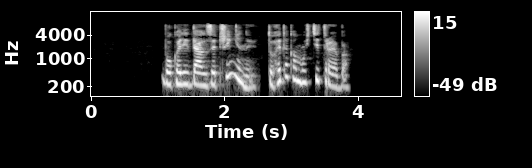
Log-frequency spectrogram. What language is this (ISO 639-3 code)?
bel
